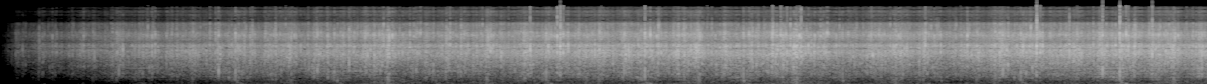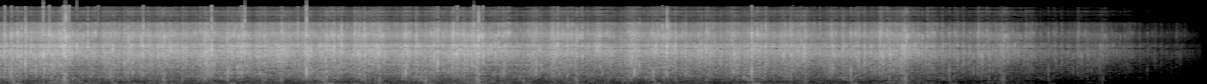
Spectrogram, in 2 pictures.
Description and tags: I wanted to make a raining sound effect for my game, but live in a dry climate, so I recorded paper rustling. This is one of my older sounds and was modified in Audacity.
rustling, page, crumpling, crinkling, rustle, paper, pages, crumple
